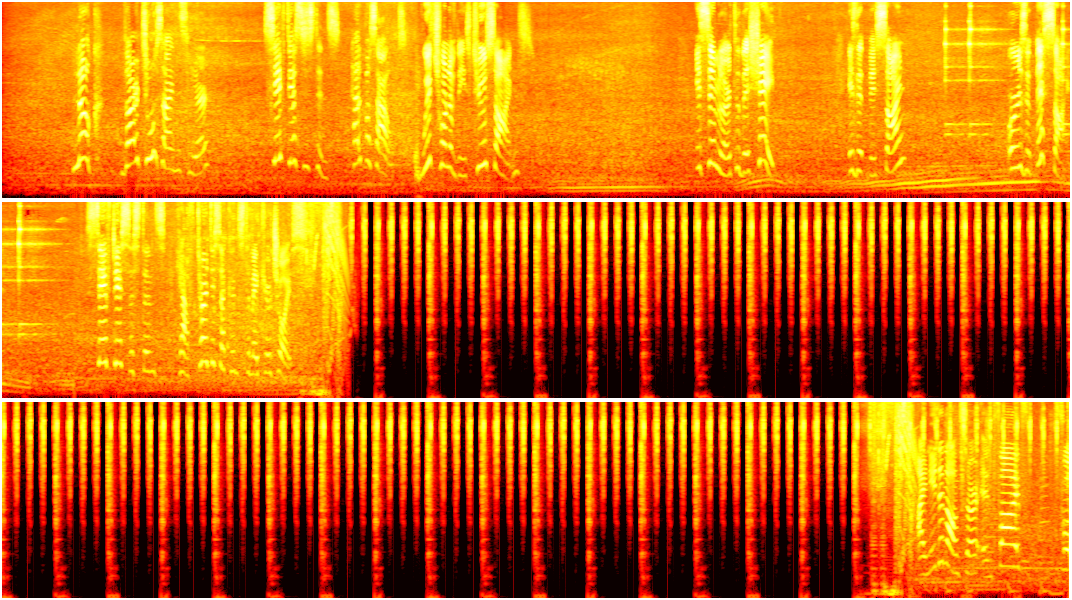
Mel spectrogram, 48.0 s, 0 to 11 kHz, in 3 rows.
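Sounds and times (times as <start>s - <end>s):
ticking clock: 1.1s - 3.0s, 4.0s - 9.8s, 10.4s - 11.6s, 12.6s - 48.0s.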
